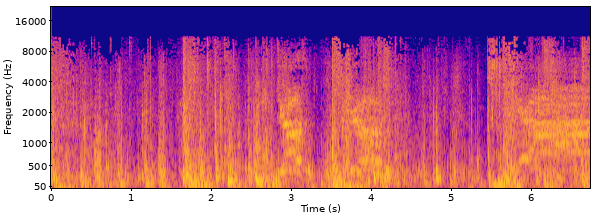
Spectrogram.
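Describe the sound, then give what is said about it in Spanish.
Chairs hurled in anger during a tense drama film scene, heard as many heavy thumps, clatters and crashes in a dense, loud jumble, with a voice mixed in. “Lanza sillas con rabia.”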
